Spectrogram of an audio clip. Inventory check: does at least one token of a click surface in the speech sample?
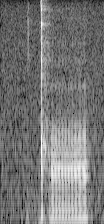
yes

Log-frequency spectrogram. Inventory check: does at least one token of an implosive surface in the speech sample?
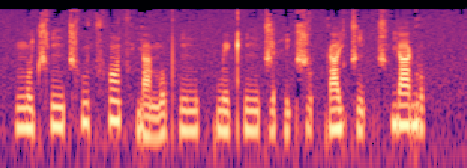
no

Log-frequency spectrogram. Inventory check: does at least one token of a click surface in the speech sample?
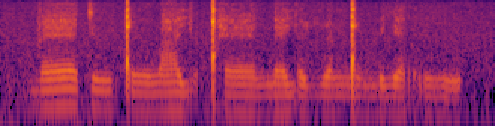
yes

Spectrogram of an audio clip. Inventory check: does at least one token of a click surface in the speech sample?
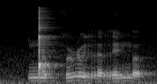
yes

